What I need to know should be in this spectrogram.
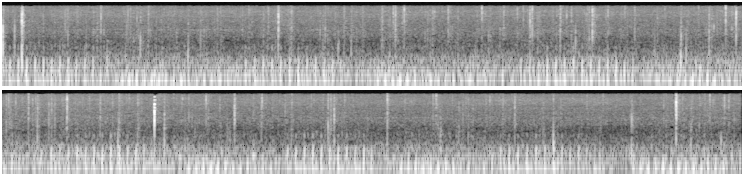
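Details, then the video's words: A cat purrs in a deep, even drone, pulsing gently with in and out breaths, while a fireplace crackles and snaps with bright, irregular pops. "Fall asleep to the Purring of a Cat & Fireplace"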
